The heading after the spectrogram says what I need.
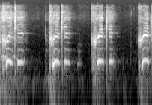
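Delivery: very high-pitched creaking talking-staircase voice. Voicing the creaky stairs that talk during a midnight walk: voicing talking stairs. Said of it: "Why are my stairs talking?".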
